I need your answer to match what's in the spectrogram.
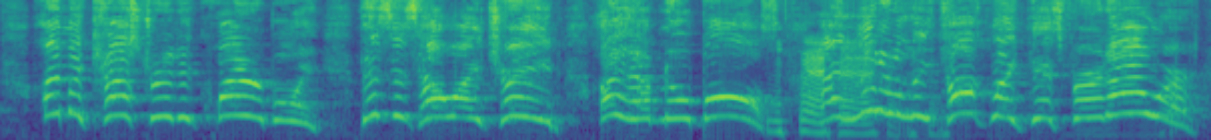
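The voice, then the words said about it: High-pitched squeaky cartoonish voice. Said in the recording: “talk in a high pitched voice ... Sounds like Mickey Mouse”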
